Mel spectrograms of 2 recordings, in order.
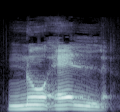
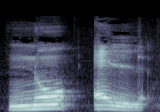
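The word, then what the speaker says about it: Noël: அப்ப இதை நாங்கள் வாசிக்கும் பொழுது பார்த்தீங்கன்னா இதை நாங்கள் நோ எல் என்று வாசிப்போம் நோ எல் ஓகே கிறிஸ்மஸ் வந்து நோ எல் என்று வாசிப்போம் ஓகே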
